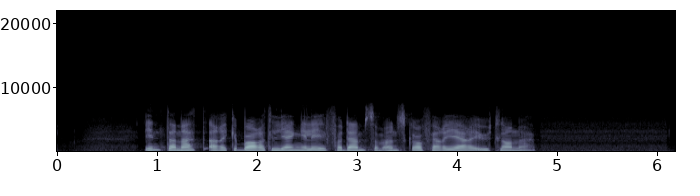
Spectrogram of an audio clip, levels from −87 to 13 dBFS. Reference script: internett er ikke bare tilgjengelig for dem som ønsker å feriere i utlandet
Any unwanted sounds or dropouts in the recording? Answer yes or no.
no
